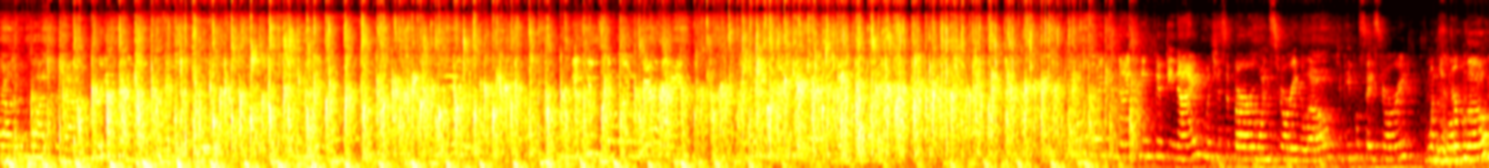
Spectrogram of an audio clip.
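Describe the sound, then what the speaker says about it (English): An audience at a storytelling showcase at Second City applauds the storytellers called back on stage, a dense sustained round of clapping that thins and fades near the end as a voice begins speaking. "Let's give a real round of applause for them"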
